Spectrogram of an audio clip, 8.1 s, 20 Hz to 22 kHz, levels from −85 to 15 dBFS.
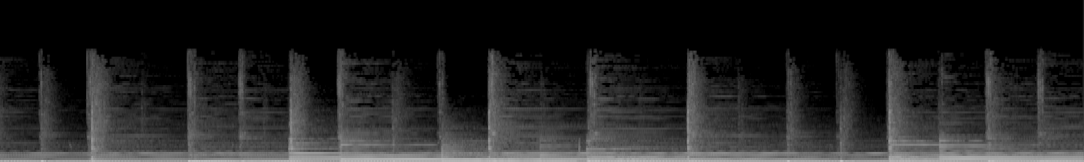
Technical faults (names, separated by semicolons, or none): none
